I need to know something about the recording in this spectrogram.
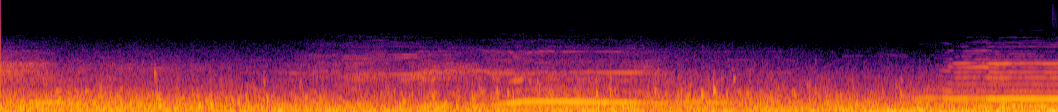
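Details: Humpback whale song, faint and mostly buried in low ocean rumble: a soft gliding moan around the middle and a harmonic tonal note rising at the end.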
